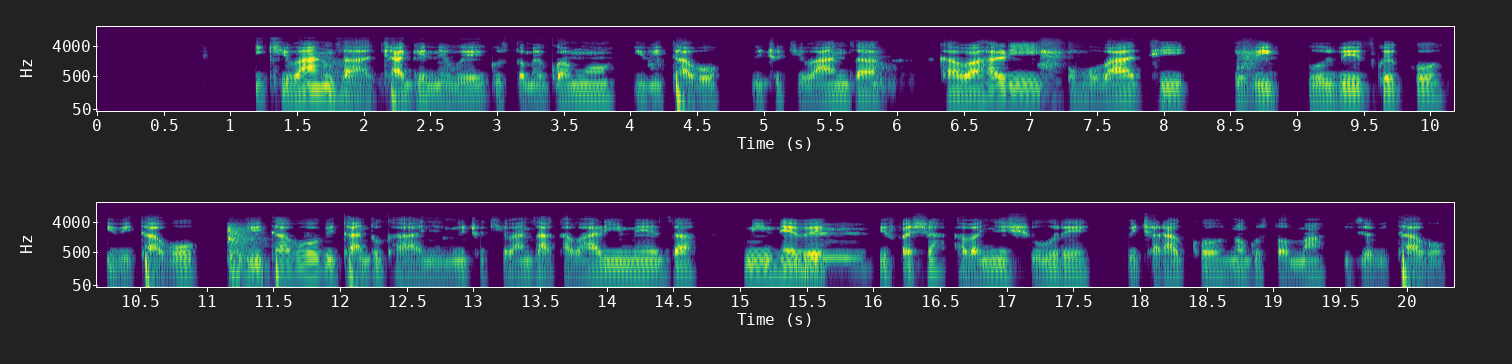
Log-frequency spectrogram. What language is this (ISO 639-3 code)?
run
